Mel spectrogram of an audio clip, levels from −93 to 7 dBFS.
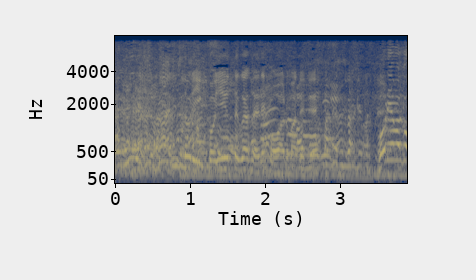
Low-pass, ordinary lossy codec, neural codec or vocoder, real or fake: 7.2 kHz; none; none; real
